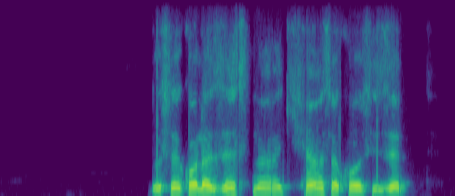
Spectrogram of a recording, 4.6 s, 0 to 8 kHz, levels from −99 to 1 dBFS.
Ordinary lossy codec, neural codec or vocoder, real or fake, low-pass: Opus, 16 kbps; none; real; 7.2 kHz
